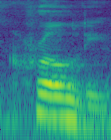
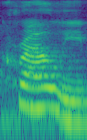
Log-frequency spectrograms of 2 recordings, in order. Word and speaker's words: Crowley: Like like a lot of biographers, like on Aleister Crowley, they would be like, and you got to make sure you say his name right, and it's Crowley, like like the bird crow, not Crowley because Ozzy Osbourne.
